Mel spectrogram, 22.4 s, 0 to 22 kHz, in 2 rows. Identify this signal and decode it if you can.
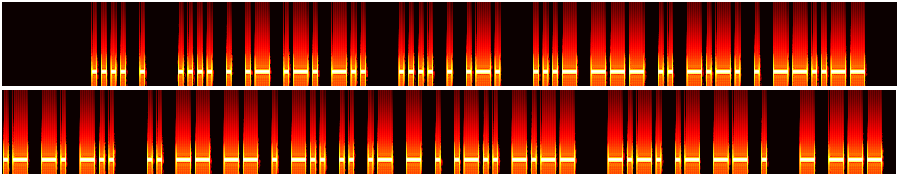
Morse code, heard as a keyed tone, about 20 wpm, 700 Hz. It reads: HE HEARD HER VOICE, AND IMMEDIATELY CAME TO
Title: Sentences from Top 1100 Words 20wpm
